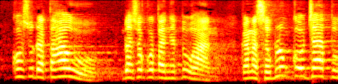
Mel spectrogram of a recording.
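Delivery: usual speaking voice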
